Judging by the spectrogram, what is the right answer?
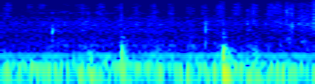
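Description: Soft pencil strokes on paper for a journal tag, faint and close, a few brief scratchy marks over a low steady hum with no talking.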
